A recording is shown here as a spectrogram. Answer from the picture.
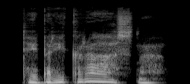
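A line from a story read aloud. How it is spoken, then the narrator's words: Whisper in the ear. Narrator (Russian): прошептала ей на ушко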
